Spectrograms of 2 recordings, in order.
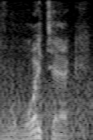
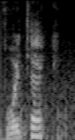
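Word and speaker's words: Wojtek: L201 Voytech. If you don't know who Voytech is, go look up uh I think he retired as a sergeant. Sergeant Voytech. And that's how it's spelled, but it's Polish.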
